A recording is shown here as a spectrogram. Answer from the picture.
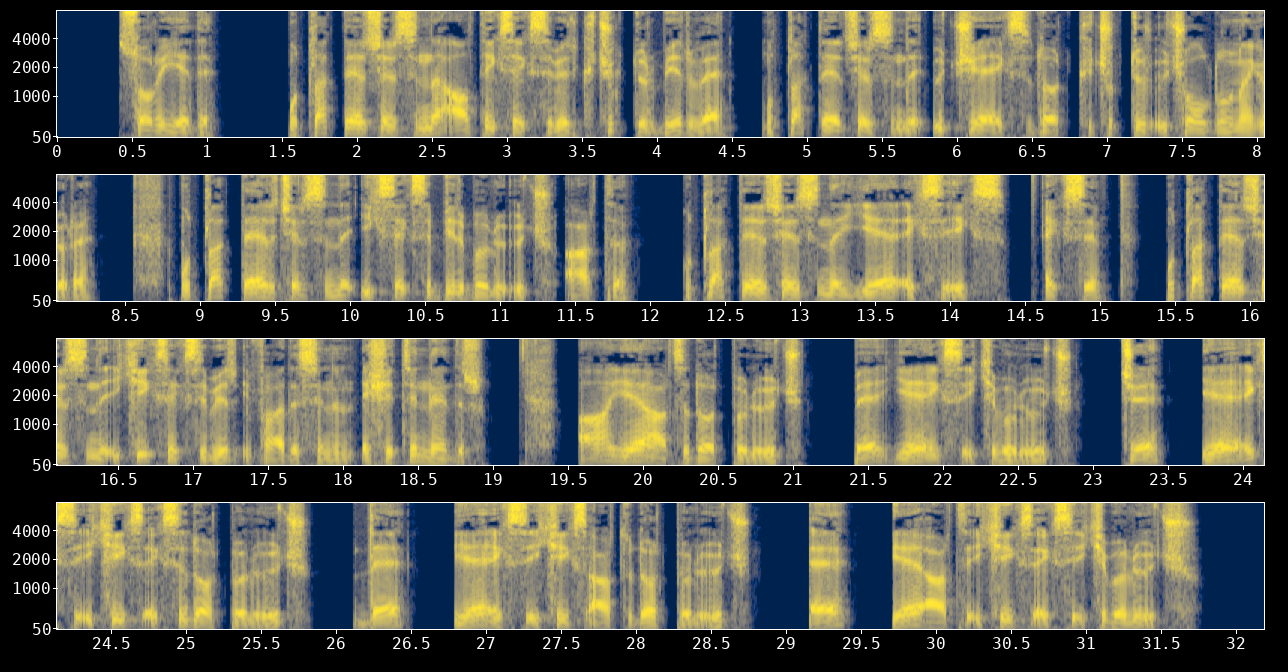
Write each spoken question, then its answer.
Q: Mutlak değer içerisinde 6x eksi 1 küçüktür 1 ve mutlak değer içerisinde 3y eksi 4 küçüktür 3 olduğuna göre mutlak değer içerisinde x eksi 1 bölü 3 artı mutlak değer içerisinde y eksi x eksi mutlak değer içerisinde 2x eksi 1 ifadesinin eşiti nedir?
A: Yanıt B, y eksi 2 bölü 3.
